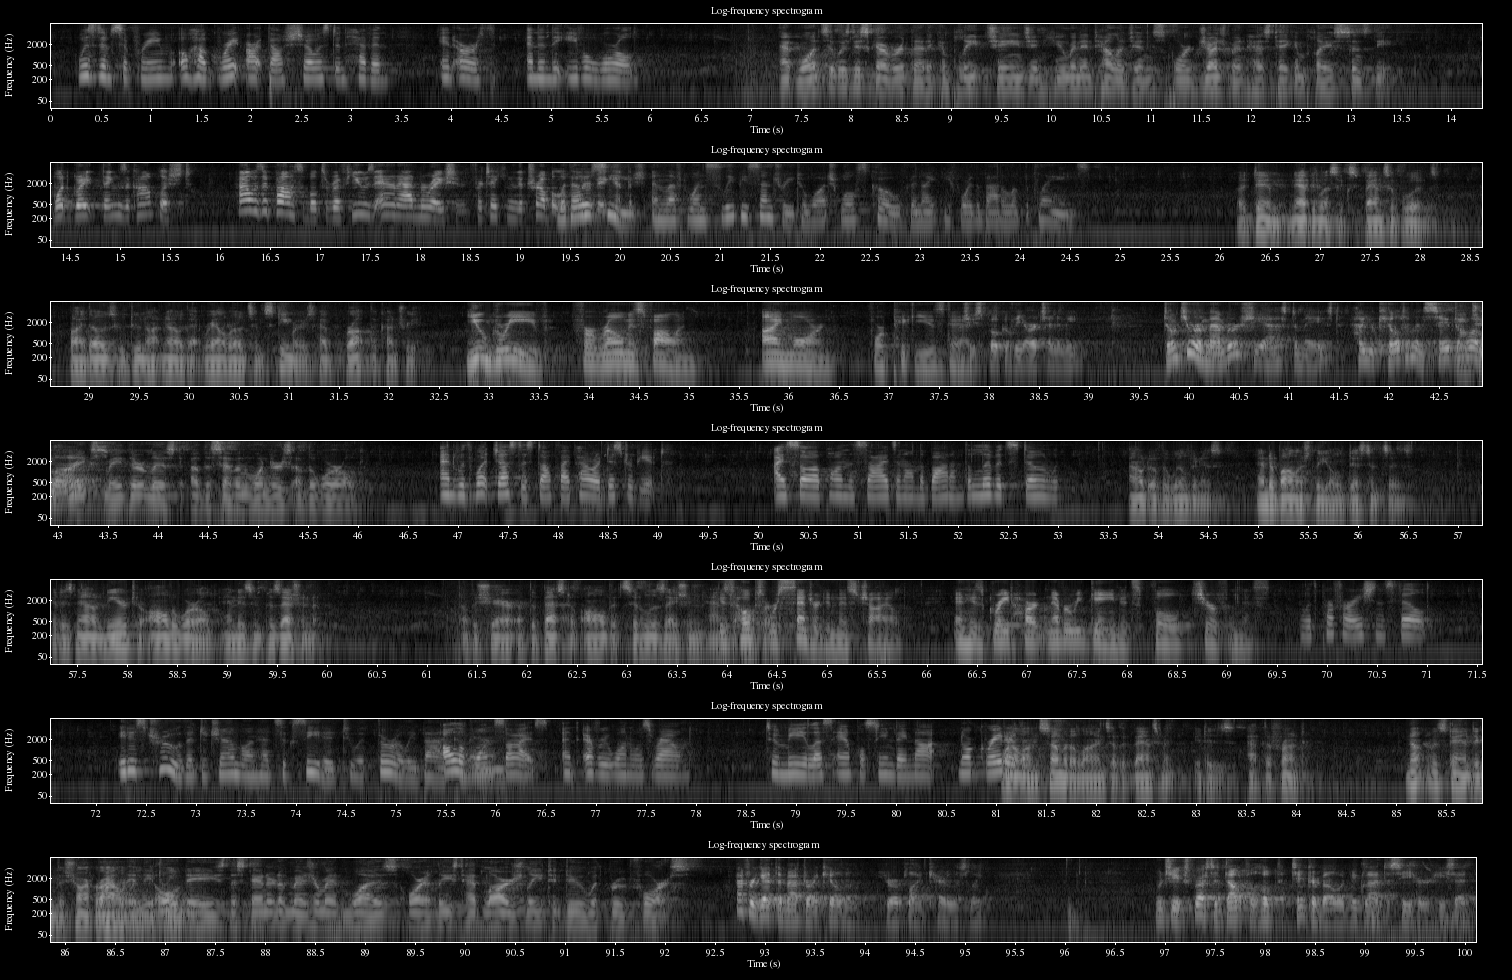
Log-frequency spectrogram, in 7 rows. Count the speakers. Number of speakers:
7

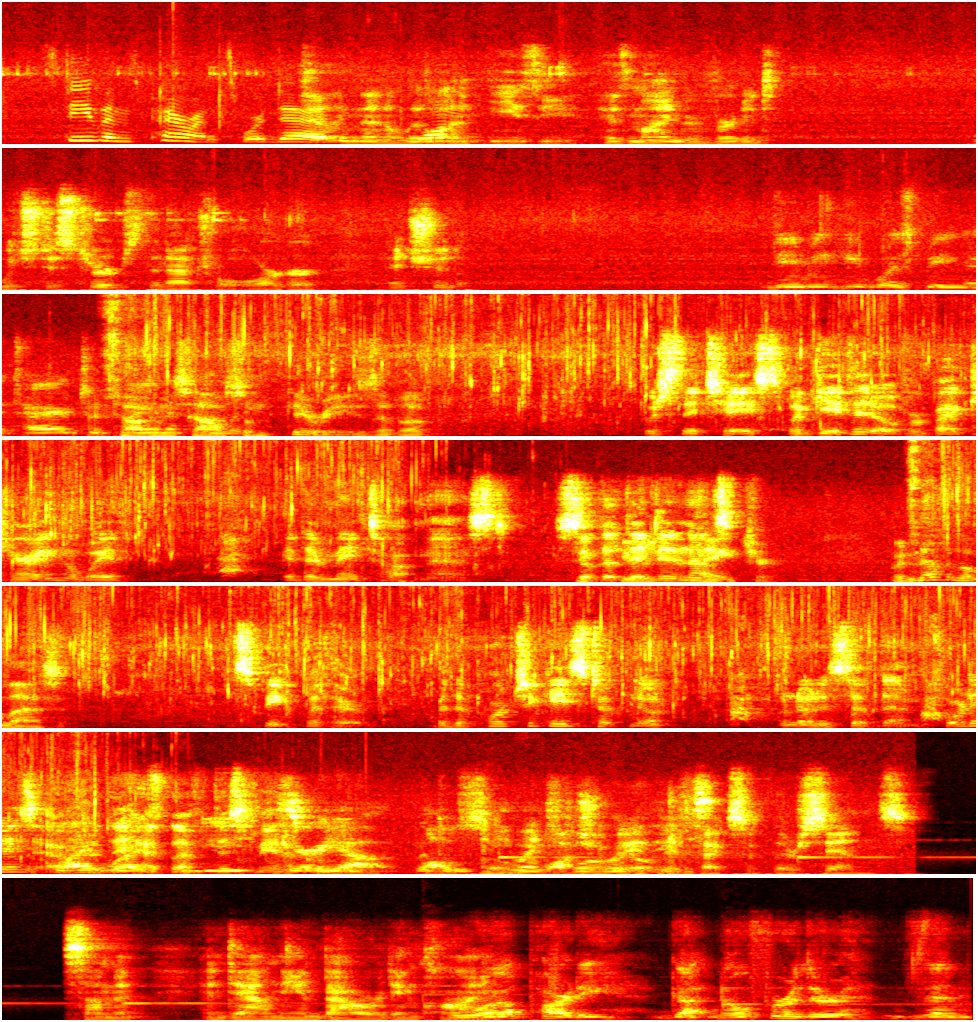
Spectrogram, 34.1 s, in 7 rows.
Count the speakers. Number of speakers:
6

